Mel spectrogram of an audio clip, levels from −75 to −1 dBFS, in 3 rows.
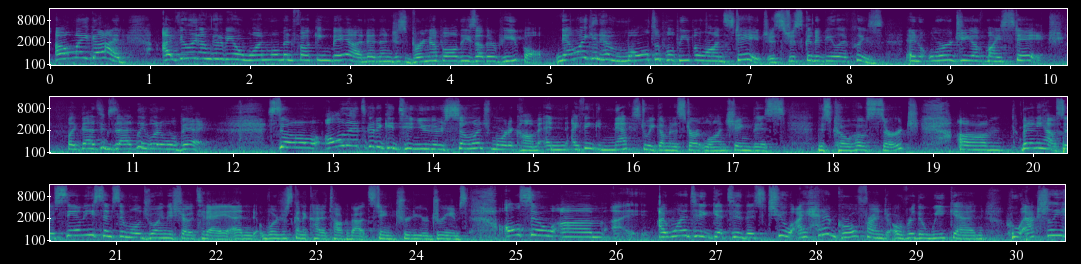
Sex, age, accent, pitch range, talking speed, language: female, 30-49, American, 205-310 Hz, 235 wpm, English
